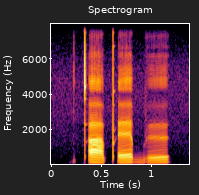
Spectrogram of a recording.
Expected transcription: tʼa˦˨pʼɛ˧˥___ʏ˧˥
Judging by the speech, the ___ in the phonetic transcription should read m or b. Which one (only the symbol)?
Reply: b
